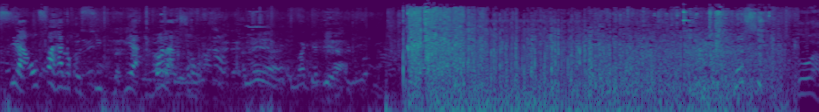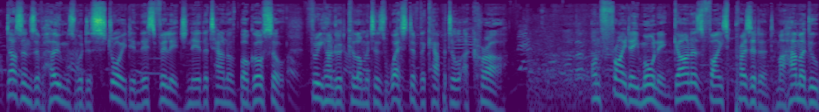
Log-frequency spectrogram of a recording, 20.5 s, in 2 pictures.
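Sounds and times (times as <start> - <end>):
speech: 0.2 - 6.2, 8.8 - 17.0, 17.6 - 20.4
explosion of truck carrying explosives to a gold mine: 4.8 - 10.0.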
